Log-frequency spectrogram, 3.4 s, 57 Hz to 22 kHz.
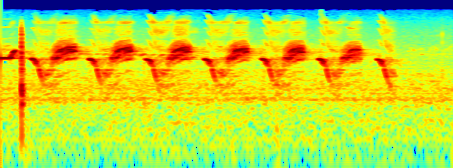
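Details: Juvenile brown goshawk recorded in Victoria, Australia, in October 2011, giving a steady series of sharp, down-slurred high notes, about two per second, each with a brief rising lead-in.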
